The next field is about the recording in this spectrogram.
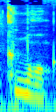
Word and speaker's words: Cumont: So Franz Cumont. – Yes. – Did I pronounce that correctly? – Yes, Cumont. – Cumont, yeah.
